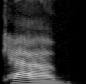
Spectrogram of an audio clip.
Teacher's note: Lips come together for the B.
